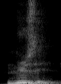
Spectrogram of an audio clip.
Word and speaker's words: musée: ouvre, ferme, fecha le musée. Museu em francês, musée, mais uma vez, presta atenção na pronúncia desse U. Obviamente, eles vão responder, on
